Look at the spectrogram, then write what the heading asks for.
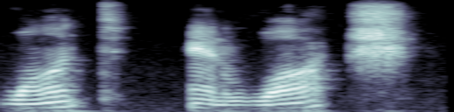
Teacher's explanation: now if it's after a w sound it's normally an ah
